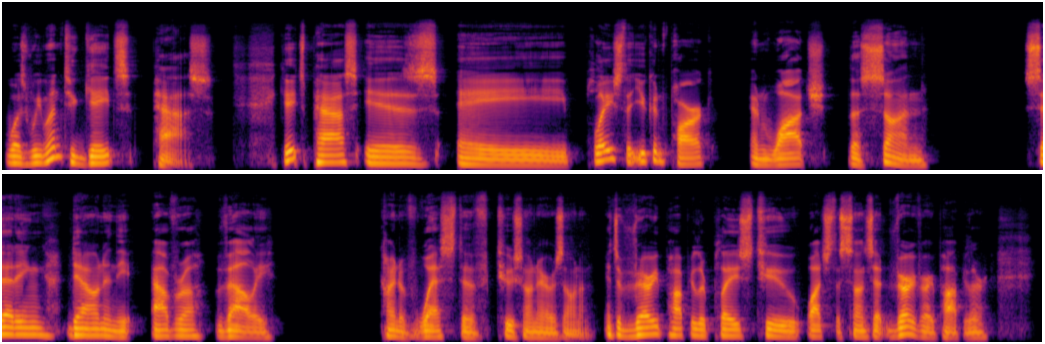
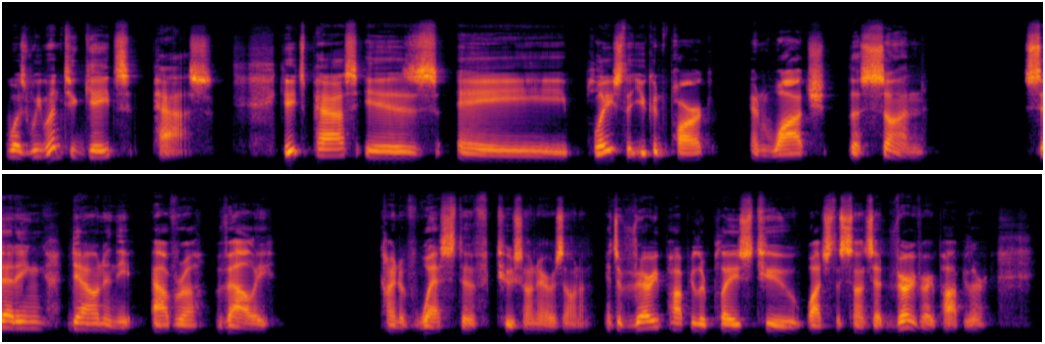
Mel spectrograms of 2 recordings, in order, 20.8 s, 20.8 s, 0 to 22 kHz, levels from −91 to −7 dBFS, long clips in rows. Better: first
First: none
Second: thin; very; fading below 300 Hz

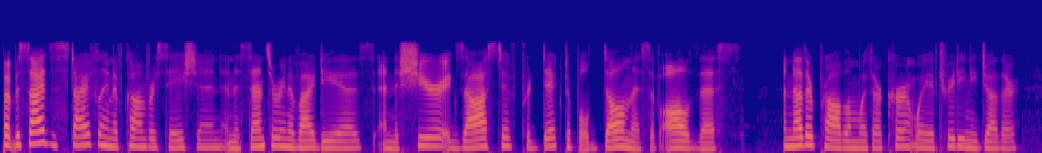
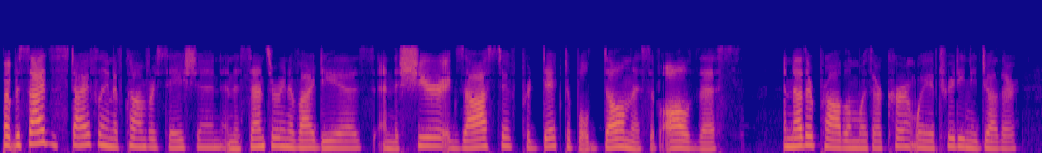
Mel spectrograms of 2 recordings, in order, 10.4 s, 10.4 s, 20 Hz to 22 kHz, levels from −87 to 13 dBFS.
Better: first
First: garbled, watery; slightly; nothing above 6.5 kHz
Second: garbled, watery; badly; nothing above 6 kHz

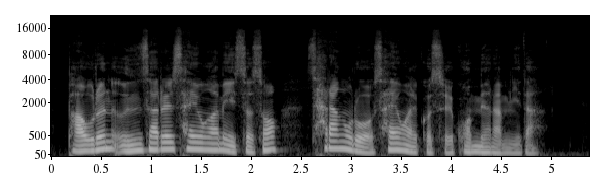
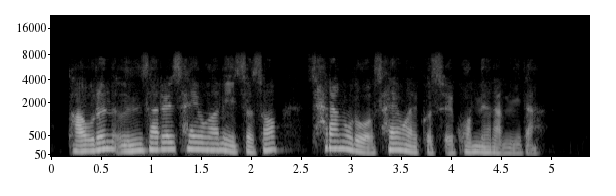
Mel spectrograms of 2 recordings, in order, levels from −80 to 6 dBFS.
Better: first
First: none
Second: garbled, watery; badly; nothing above 7.5 kHz

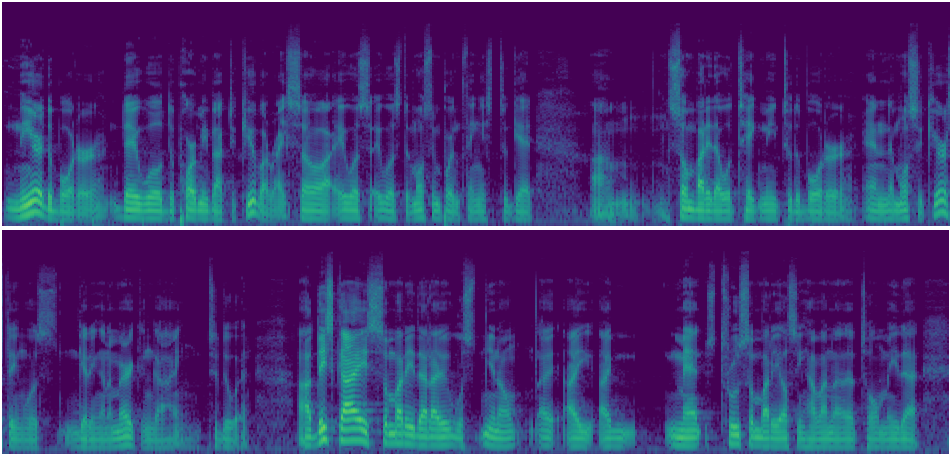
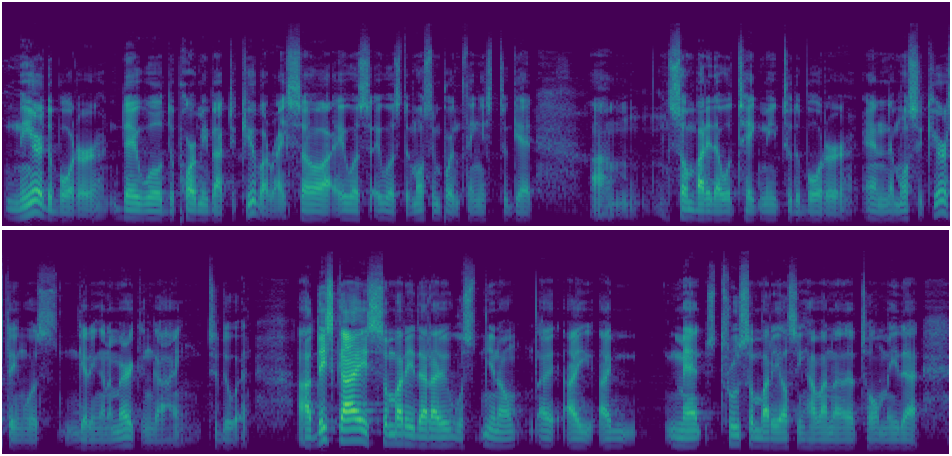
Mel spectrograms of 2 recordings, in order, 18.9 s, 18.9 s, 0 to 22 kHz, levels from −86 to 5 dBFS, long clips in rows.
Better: first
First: none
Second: thin; very; fading below 700 Hz

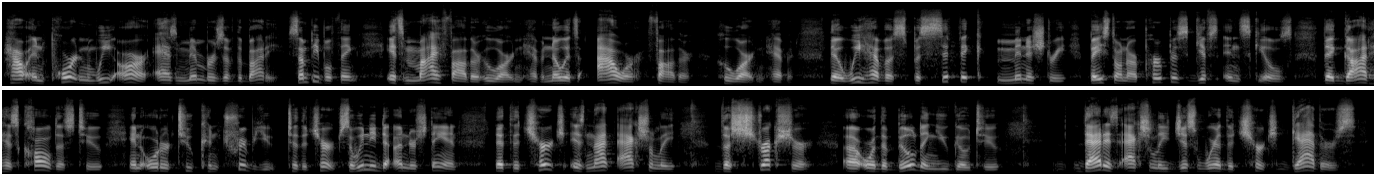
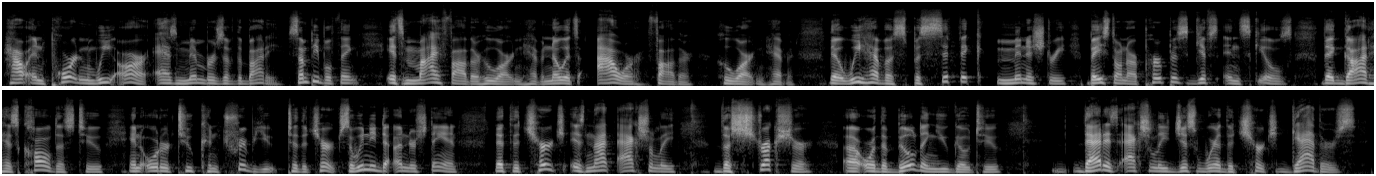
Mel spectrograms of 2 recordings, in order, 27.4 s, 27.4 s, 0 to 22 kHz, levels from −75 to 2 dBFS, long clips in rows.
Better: second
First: thin; very; fading below 450 Hz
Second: none

